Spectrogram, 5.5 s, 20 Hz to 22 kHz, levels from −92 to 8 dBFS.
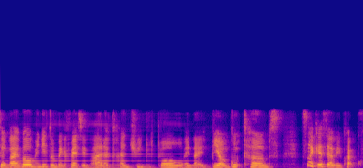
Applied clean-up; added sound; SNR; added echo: neural mask model DeepFilterNet 3.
